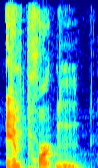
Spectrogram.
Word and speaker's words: important: Yes, tea is really important. Important 你要记住啊，在美式发音当中 TN 组合，这个 T 是可以不用发音的， T 不发音气流阻塞一下，叫 important， important， really important part of Chinese culture。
